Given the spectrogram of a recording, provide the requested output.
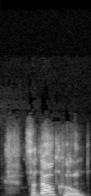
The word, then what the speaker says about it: Sudoku: do man I said I'm saying it wrong Sudoku because it's just numbers I learned um info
